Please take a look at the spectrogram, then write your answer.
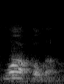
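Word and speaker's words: Wapello: one mischievous i think i believe the correct pronunciation of that county to the west to here is wapolo and as an outsider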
